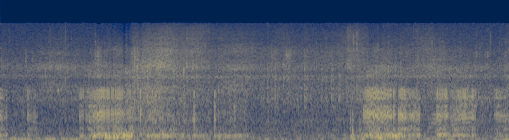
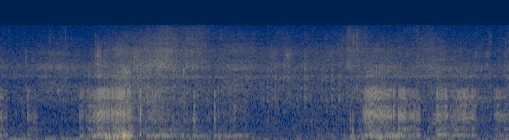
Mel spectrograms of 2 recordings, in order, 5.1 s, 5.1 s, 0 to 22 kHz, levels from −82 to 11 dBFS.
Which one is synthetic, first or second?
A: second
